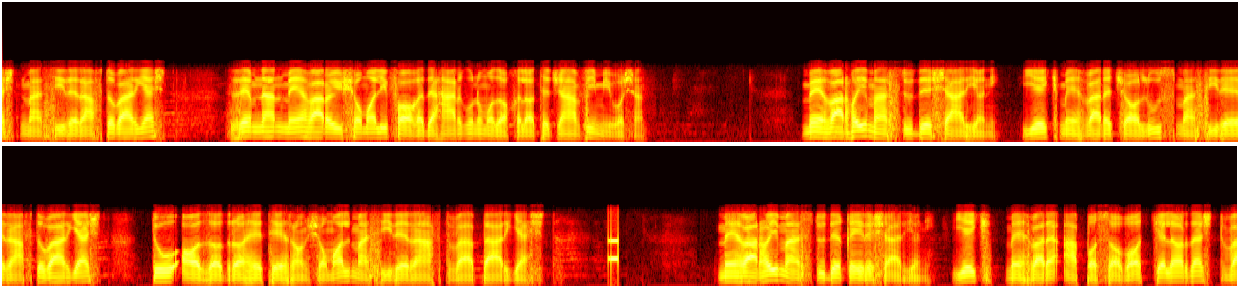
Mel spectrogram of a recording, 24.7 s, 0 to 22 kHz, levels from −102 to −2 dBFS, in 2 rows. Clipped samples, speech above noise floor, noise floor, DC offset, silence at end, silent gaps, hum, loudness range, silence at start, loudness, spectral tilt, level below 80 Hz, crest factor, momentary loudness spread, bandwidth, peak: under 0.1%; 50 dB; -73 dBFS; under 0.1%; 0 s; none; none; 3 LU; 0 s; -23 LUFS; -2 dB/octave; -54 dBFS; 20 dB; 8 LU; 4.7 kHz; -4 dBFS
